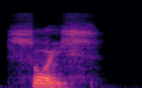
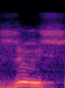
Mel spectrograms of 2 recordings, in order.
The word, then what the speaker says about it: Seuss: His name was really pronounced Soyce, but everybody kept pronouncing it Zeus, so he said, okay, let it be that way.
